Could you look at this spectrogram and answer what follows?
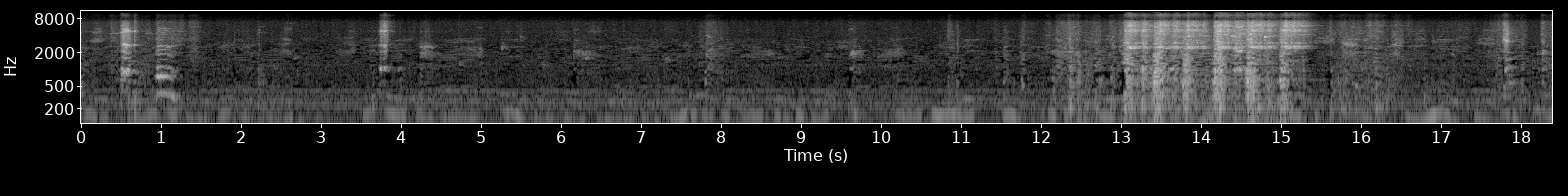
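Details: Infant hiccups: babbling broken by repeated short, abrupt hiccup sounds, with a louder burst of fussing midway; hiccups.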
